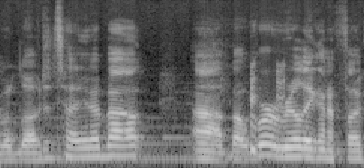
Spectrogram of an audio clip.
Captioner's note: laugh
